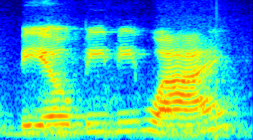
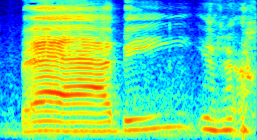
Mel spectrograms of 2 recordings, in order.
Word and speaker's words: Bahby: So it's pronounced just like Bobby.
